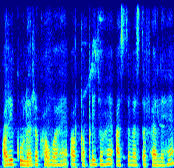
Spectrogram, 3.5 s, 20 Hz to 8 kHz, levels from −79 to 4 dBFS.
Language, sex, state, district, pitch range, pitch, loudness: Hindi, female, Chhattisgarh, Raipur, 185-210 Hz, 200 Hz, -21 LUFS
